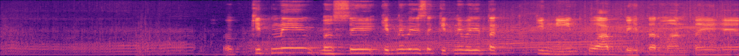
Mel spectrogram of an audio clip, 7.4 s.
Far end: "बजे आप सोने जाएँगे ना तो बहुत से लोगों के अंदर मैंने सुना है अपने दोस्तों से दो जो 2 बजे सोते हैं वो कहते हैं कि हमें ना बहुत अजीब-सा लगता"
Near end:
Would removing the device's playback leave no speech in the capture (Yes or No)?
No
